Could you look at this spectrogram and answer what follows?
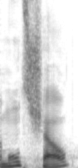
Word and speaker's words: Monschau: cidades, que eu cheguei numa cidade chamada Monschau, e realmente pronuncia assim, né?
